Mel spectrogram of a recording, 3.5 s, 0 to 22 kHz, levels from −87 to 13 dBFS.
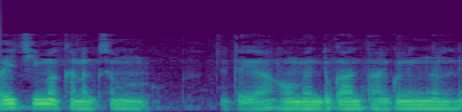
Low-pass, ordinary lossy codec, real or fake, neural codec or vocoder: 7.2 kHz; MP3, 32 kbps; fake; vocoder, 22.05 kHz, 80 mel bands, Vocos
